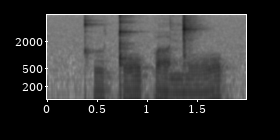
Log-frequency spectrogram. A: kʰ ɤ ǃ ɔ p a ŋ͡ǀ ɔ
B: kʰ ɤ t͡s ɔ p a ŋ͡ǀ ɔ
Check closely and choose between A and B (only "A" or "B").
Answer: A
